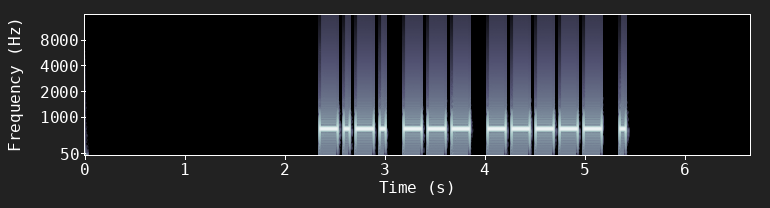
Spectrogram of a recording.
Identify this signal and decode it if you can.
Morse code, heard as a keyed tone, about 20 wpm, 700 Hz. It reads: CO0E
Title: DXCC-100 Call Signs - 4 Characters - Repeated 2x - 20wpm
